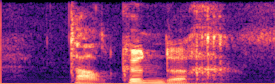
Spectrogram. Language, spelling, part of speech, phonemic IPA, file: Dutch, taalkundig, adjective, /talˈkʏndəx/, Nl-taalkundig.ogg
- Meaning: linguistic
